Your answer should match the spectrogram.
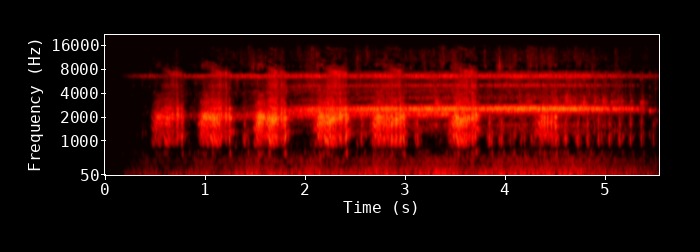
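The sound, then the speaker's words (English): A frog croaks in a steady series of short, raspy pulses, about eight in quick rhythm, fairly loud, with a faint high insect-like trill running underneath. “this week's frog”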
